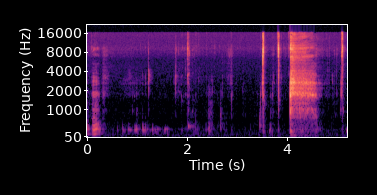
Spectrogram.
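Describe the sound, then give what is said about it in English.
Someone drinks water: after some quiet low murmuring, a few short wet clicks lead into a loud, brief burst of gulping and slurping near the end. “Oh, gotta wet the whistle real quick.”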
